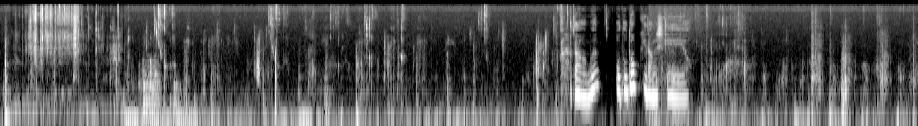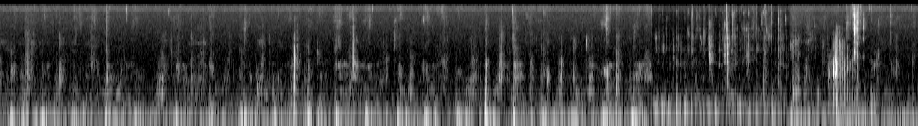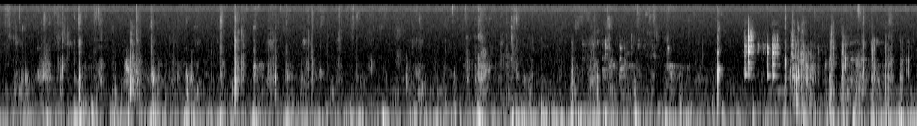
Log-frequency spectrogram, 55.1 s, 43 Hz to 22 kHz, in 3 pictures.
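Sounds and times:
crisp crunches of nuts: 0.0 - 11.4, 13.8 - 44.2
biting and chewing cake: 0.0 - 12.3, 13.8 - 55.0.

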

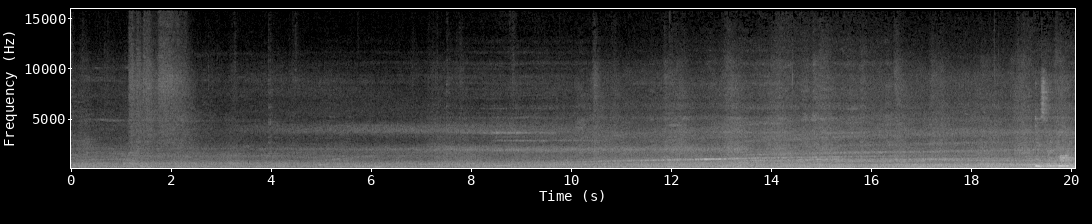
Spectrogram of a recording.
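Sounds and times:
underground train running: 0.0 - 20.0.

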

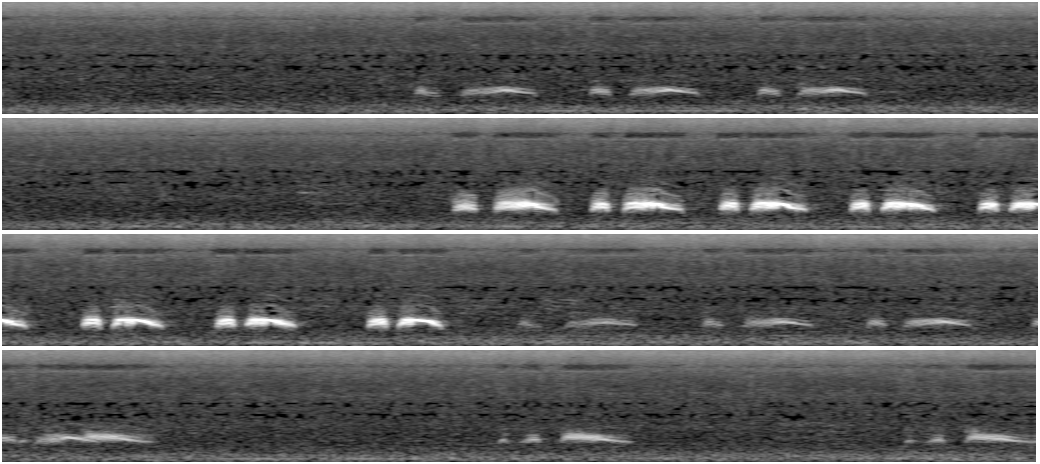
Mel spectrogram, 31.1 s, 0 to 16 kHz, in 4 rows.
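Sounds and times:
dove cooing: 3.1 - 6.8, 11.2 - 24.6, 27.0 - 28.2, 30.1 - 31.0.

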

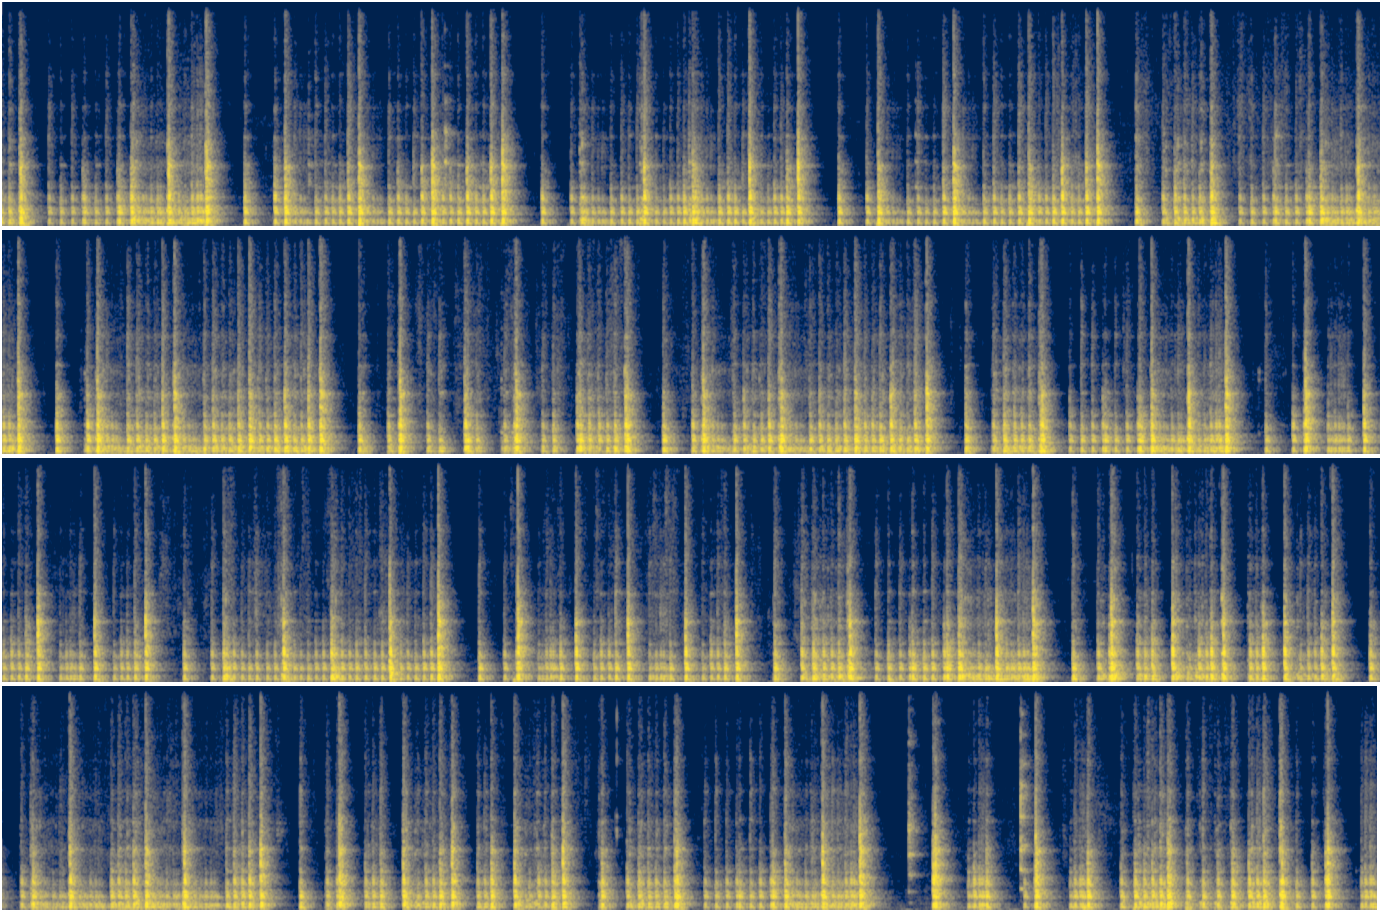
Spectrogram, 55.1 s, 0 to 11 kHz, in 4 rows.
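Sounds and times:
drumsticks on practice pads: 0.0 - 55.0.

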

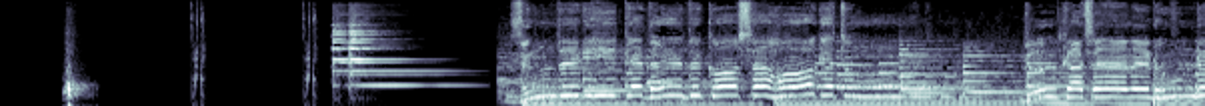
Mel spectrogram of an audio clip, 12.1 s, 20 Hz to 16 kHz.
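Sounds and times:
bell ding: 3.3 - 4.9.

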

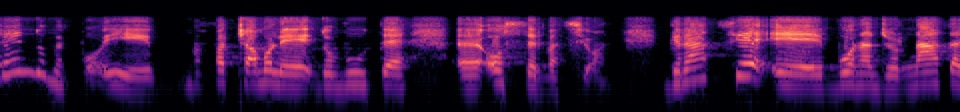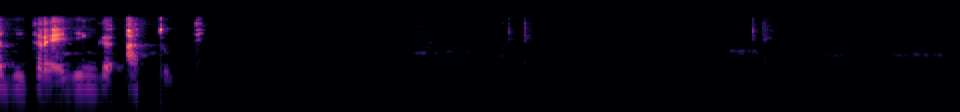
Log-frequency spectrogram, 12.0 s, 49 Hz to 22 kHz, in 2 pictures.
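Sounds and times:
faint mouse clicks: 10.6 - 10.9.

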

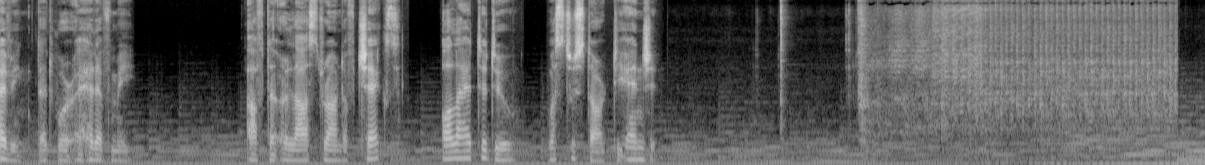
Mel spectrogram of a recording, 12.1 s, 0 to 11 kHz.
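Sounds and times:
starter motor cranking: 8.4 - 12.0
boat engine rumbling: 8.7 - 11.8.

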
